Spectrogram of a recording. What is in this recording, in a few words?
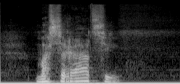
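"maceratie", Dutch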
